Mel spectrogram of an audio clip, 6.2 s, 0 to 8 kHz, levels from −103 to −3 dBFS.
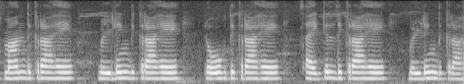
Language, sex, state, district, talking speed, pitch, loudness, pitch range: Hindi, female, Madhya Pradesh, Bhopal, 205 wpm, 210 Hz, -14 LUFS, 205-215 Hz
